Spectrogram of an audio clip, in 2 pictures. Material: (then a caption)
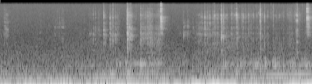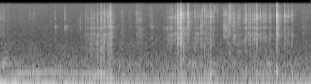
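Soap. A solid green vintage soap bar held in the hand is shaved and scraped with a metal blade. Quick, crisp scraping strokes come in an irregular, steady run, with bright flaky crackles over a low, constant hum.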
